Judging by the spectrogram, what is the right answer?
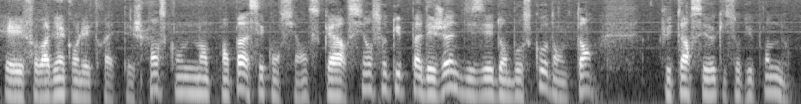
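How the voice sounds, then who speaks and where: A man co-hosting a political radio talk show, giving earnest, opinionated commentary in a measured way. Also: mid-range voice, dark tone, husky.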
